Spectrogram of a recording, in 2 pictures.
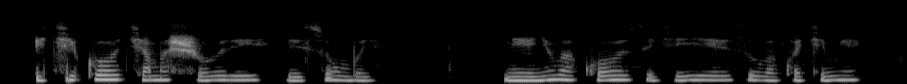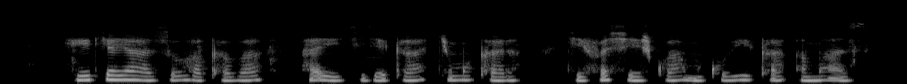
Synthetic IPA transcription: icʰiɡ̥o̞caːmaʃuːɾi | jisuːmbuje | nijeɲuβakʰo̞z̥iɟiːje̞z̥uːβakwacimŋe̞ | hiɾjajaːzo̞ɦakʰaβa | haɾicʰiɟe̞ɡacumukʰaɾa | cifaʃiːʃkwamukʰuβikʰaːmaːzi̥

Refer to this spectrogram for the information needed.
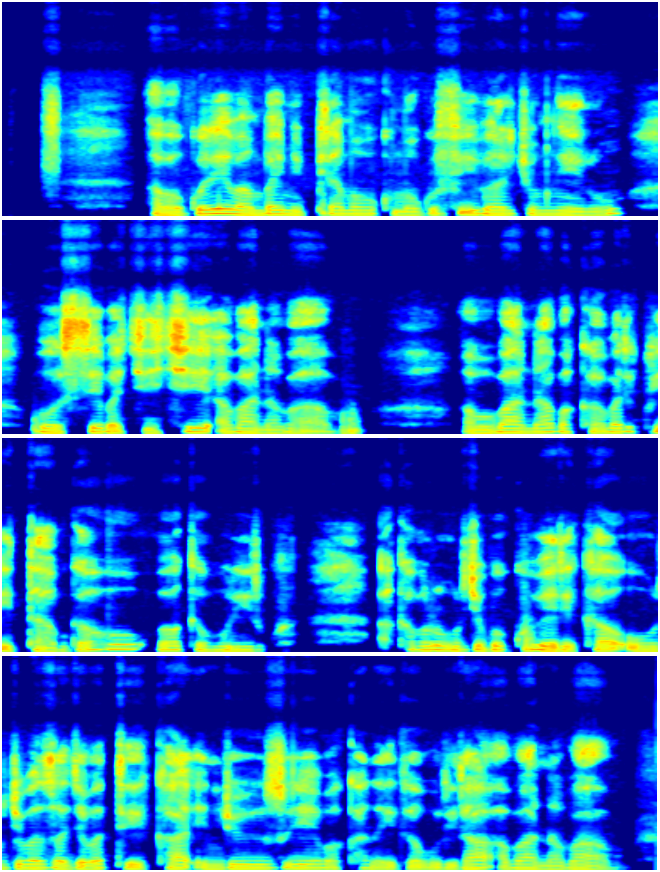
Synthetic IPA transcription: aβaɡo̞ɾe̞βaːmbajemipiɾamaβokumaɡufiβaɾɟuːmŋe̞ːɾuβo̞ːse̞βaciciɾe̞ʔaβaːnaβa̰ːβo̞̰ | aβoβaːnaβakʰaβa̰βaɾikwiːtabɡaɦo̞βaβaɡ̥aβuɾiɾɡwa | akaβaɾuːβuɾɟo̞bɡo̞kʰuβe̞ɾḛkʰa̰ʔṵβuɾɟo̞βazaːɟaβatʰe̞̰ːkʰaʔḭnɟo̞juːzuje̞βa̰kʰanḛɡa̰βṵɾiɾaa̰βaːnaβaːβo̞

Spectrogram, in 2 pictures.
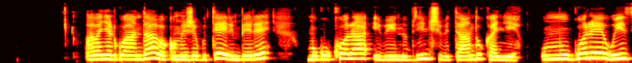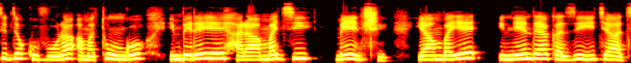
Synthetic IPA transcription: aβaɲaɾɡwaːndaβako̞me̞ʒe̞ɡute̞ːɾimbe̞ɾe̞ | muɡukʰo̞ɾaiβiːn̥hubjiːnʃiβitaːndukaɲe̞ | umuɡo̞ɾe̞wiːzibjo̞kuvuɾaʔːmatuːŋɡo̞imbe̞ɾe̞je̞haɾamaɟi | me̞ːnʃijaːmbaje̞ | imɲe̞ːndajakazijicaːt͡si̥

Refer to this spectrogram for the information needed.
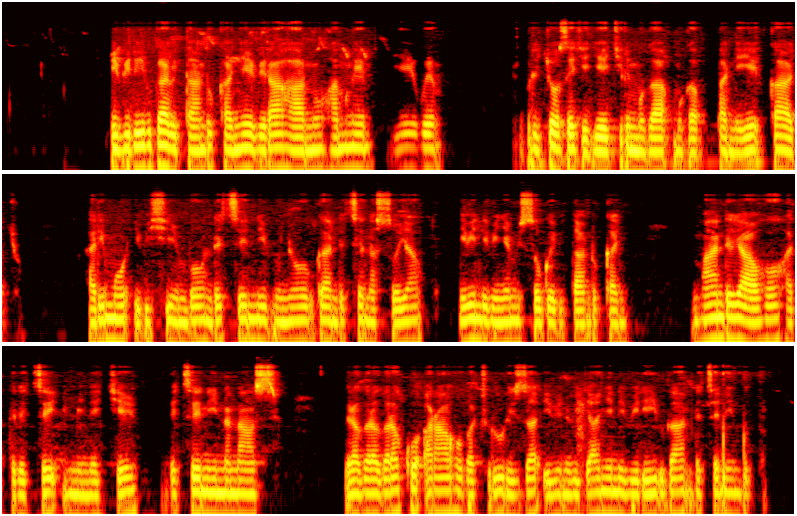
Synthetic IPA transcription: iβiɾibɡaβitaːndukaɲe̞βiɾaɦaːn̥huɦamŋe̞ | jewe̞ | βuɾiɾco̞ːse̞ciɟihe̞ciɾimmuɡapanije̞kaːco̞̥ | haɾimoʔiβiʃiːmbo̞nde̞t͡se̞niβiɲoːbɡande̞t͡se̞naso̞ja | niβiːndiβiɲamiso̞ɡwe̞βitaːndukaɲe̞ | imhaːnde̞jaːɦo̞hate̞ɾe̞t͡se̞ʔimine̞ce̞ | nde̞t͡se̞ninanaːsi̥ | βiɾaɡaɾaɡaɾako̞ʔaɾaːɦo̞βat͡ʃuɾuɾizaʔiβiːn̥huβiɟaːɲe̞niβiɾiβɡande̞t͡se̞niːmbuto̥

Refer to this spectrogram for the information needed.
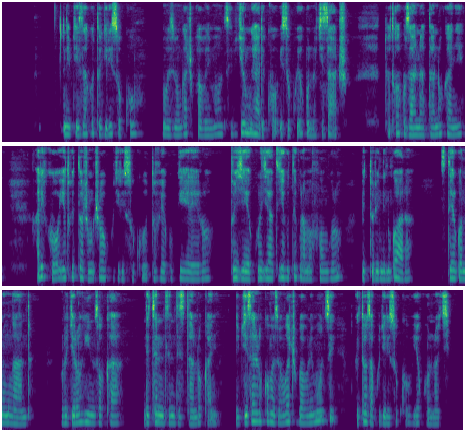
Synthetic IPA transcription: nibɟiːzako̞tuɟiɾisukʰu | uβuzimabɡaːt͡ʃutkaβoɾimuːnsibɟuːmŋe̞haɾikʰo̞̰ʔisukujokunociza̰ːt͡ʃu̥ | twatwaːkuzahnataːndukaɲe̞ | aɾikʰo̞ijo̞twiːto̞ːʒumut͡ʃawokuɟiɾisukʰutuvijekub̚ɡiːhe̞ɾe̞ɾo̞ | tuɟijekuɾɟatuɟieɡuteɡuːɾamafuːŋɡuɾo̞ | βituɾiːndinɡwaːɾa | z̥i̥te̞ːɾɡwanomŋaːndḁ | uɾuɟeɾo̞ŋ̥hiːnzo̞kʰa | nde̞t͡se̞niziːndizitaːndukʰa̰ɲe | nibɟiːzahɾeɾokoβmuuzimaβbwaːt͡ʃuɡwaβuɾimuːnsi | twiːto̞zakuɟiɾisukujokṵːno̞ce̥

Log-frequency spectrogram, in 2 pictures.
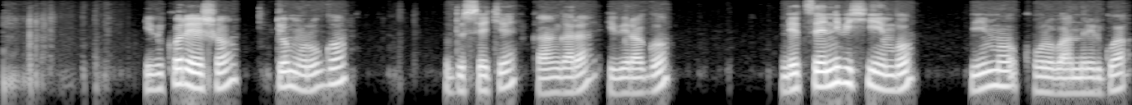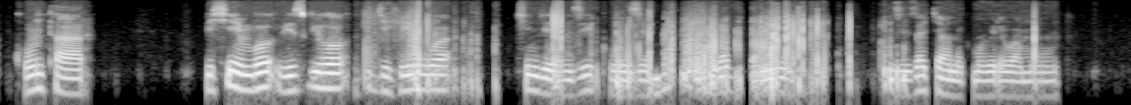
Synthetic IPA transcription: iβiko̞ɾe̞ːʃo̞ | βɟo̞muɾuɡo̞ | uduse̞ce̞kaːŋɡaɾaiβiɾaɡo̞ | nde̞t͡se̞niβiçiːmbo̞ | βiɾimo̞kuuɾoβanuɾiɾɡwa | kʰuːntʰaːɾa | iβiçiːmbo̞βiːzɡwiho̞ŋ̥hiɟihiːŋɡwaciɲɟe̞̰ːnzikuβuzimacḭɾaβitamiɾa | nziːzacaːne̞kumuβiɾiwamuːntu̥

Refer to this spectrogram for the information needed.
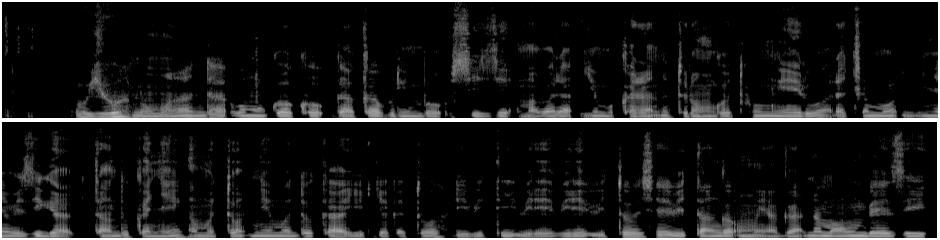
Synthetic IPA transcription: ujunumuhaːndawomubɡo̞ːkʰo̞b̚ɡaːkaβuɾiːmbo̞ʔusize̞ʔama̰βaɾajomukʰaɾa̰nutuɾo̞ːŋɡo̞twuːmŋe̞ːɾuha̰ɾa̰t͡ʃamoʔiβiɲaβiziɡa̰βitaːndukaɲe̞ŋ̥hamoto̞nimo̞do̞kʰajiɾɟaɡato̞haɾiβitiβḭɾe̞βiɾe̞βḭto̞ːɕe̞βitaːŋɡaʔumṵja̰ɡanamahuːmbe̞ːzi

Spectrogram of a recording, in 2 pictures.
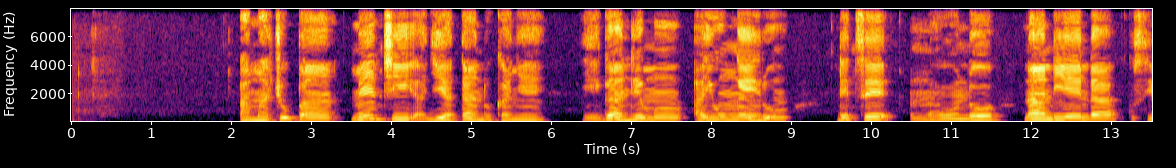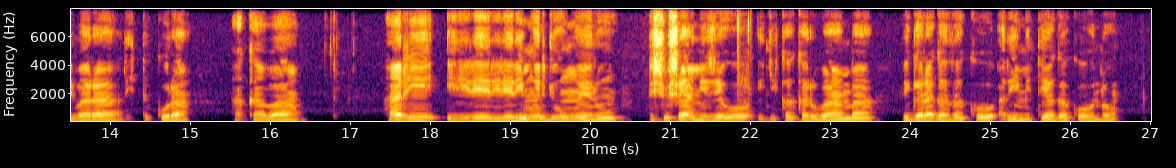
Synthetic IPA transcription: amat͡ʃupa | me̞ːɲt͡ʃia̰ɟijataːndukaɲe̞ | jiːɡaːɲd͡ʒe̞moa̰juːmŋe̞ːɾu | nde̞t͡se̞ | omuhuːndo̞ | naːndijeːndakusiβaɾaɾitukuɾa | hakaβa | haɾiːɾiɾe̞ɾiɾe̞ɾimŋe̞ɾɟuːmŋe̞ːɾu | ɾiʃuʃaːɲiʒe̞ho̞iɟikakaɾuβaːmba | ɾiɡaɾaɡazakʰo̞aɾimitijaɡako̞ːndo̞

